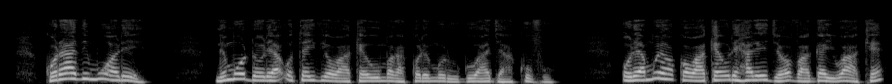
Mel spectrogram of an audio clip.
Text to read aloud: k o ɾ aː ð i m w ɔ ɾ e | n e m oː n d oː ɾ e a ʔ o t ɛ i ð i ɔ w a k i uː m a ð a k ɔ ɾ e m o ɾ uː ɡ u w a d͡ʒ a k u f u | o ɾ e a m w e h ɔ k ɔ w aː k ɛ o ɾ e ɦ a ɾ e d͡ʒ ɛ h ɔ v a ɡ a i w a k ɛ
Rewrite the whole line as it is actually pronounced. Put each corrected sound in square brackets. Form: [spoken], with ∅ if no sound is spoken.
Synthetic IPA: k o ɾ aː ð i m w ɔ ɾ e | n e m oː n d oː ɾ e a ʔ o t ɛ i ð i ɔ w a k [ɛ] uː m a [ɣ] a k [o] ɾ e m o ɾ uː ɡ u w a d͡ʒ a k u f u | o ɾ e a m w e h ɔ k ɔ w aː k ɛ o ɾ e ɦ a ɾ e d͡ʒ ɛ h ɔ v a ɡ a i w a k ɛ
